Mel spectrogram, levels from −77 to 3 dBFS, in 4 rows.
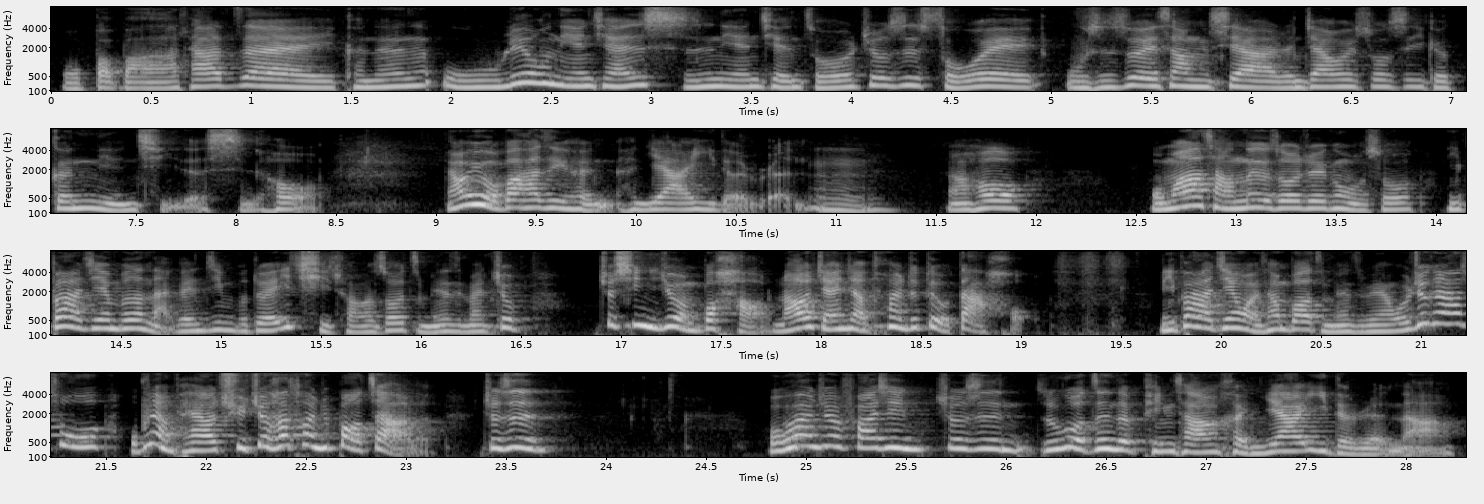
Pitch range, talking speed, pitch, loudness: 180-270 Hz, 370 characters per minute, 210 Hz, -20 LUFS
